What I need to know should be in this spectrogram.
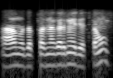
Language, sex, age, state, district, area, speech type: Urdu, male, 45-60, Uttar Pradesh, Muzaffarnagar, urban, conversation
